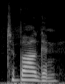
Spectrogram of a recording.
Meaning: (noun) A long sled without runners, with the front end curled upwards, which may be pulled across snow by a cord or used to coast down hills
- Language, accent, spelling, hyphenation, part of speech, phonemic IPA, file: English, US, toboggan, to‧bog‧gan, noun / verb, /təˈbɑːɡ.ən/, En-us-toboggan.ogg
